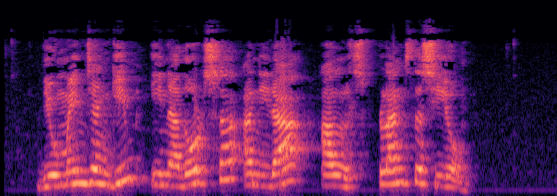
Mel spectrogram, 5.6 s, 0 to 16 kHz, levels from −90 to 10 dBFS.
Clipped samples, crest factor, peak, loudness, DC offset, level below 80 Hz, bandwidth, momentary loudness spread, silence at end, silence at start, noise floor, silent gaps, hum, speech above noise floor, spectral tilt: under 0.1%; 14 dB; 0 dBFS; -13 LUFS; under 0.1%; -62 dBFS; 10 kHz; 8 LU; 0.9 s; 0.35 s; -58 dBFS; none; none; 45 dB; -2.5 dB/octave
